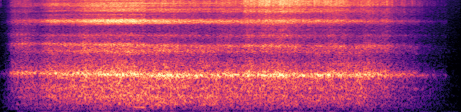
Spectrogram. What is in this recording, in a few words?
BRTH, BREATH FX, Jazz FX; Spectrasonics; Vocal Planet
